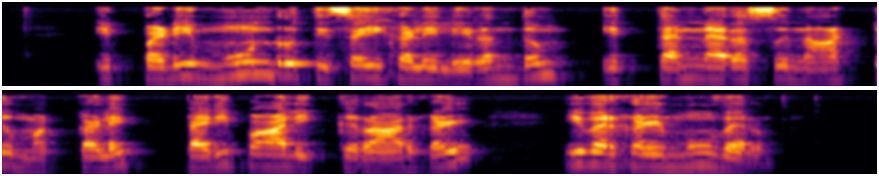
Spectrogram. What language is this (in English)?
Tamil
